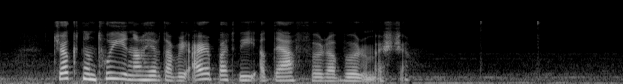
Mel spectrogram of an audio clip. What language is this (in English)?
Faroese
